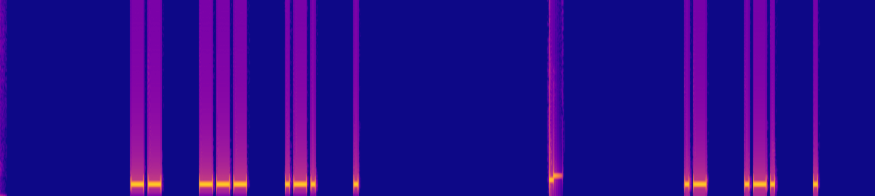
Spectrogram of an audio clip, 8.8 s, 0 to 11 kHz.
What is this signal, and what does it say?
Morse code, heard as a keyed tone, about 28 wpm, spaced as for 16 wpm, 700 Hz. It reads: MORE ARE
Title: 3x Character Spacing - Top 100 Words - 28wpm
